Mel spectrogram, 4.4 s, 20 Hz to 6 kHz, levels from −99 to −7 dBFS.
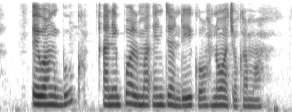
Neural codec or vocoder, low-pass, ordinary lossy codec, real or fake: none; 5.4 kHz; none; real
